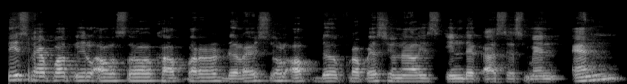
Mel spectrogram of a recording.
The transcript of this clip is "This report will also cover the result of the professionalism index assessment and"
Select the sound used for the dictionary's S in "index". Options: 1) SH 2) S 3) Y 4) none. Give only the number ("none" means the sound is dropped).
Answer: 4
